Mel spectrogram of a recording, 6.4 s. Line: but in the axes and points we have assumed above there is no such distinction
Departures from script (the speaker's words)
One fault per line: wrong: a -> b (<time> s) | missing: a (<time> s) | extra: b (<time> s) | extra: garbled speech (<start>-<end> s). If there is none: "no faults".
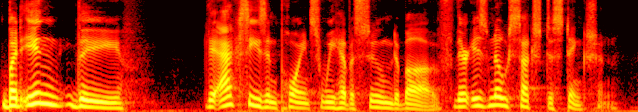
extra: the (2.0 s)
